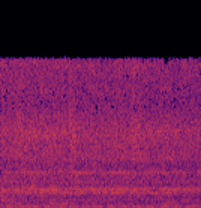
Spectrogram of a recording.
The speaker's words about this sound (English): Well, it's going to be hard to hear me, but this here is the water purification plant. So the purest water in the world.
